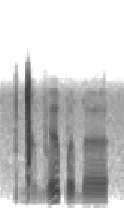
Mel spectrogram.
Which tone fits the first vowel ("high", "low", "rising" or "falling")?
low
